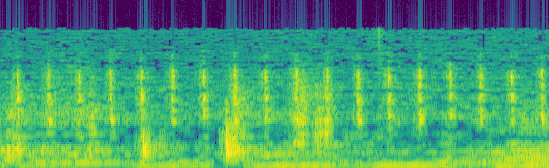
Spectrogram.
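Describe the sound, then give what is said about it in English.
The Karnoff pocket watch ticks steadily in quick, even beats, roughly four per second, soft, with no one speaking and only a low background hum. “But the Karnoff watch still ticks on.”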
